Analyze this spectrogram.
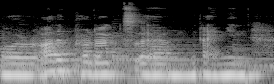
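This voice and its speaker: Music plays in the background as a woman with a non-native accent speaks at a very slow pace. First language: not English. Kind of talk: casual talk to camera. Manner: hesitant, many fillers and repetitions.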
